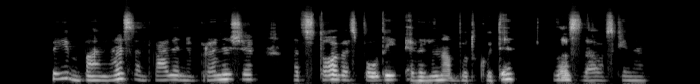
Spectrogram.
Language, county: Lithuanian, Klaipėda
